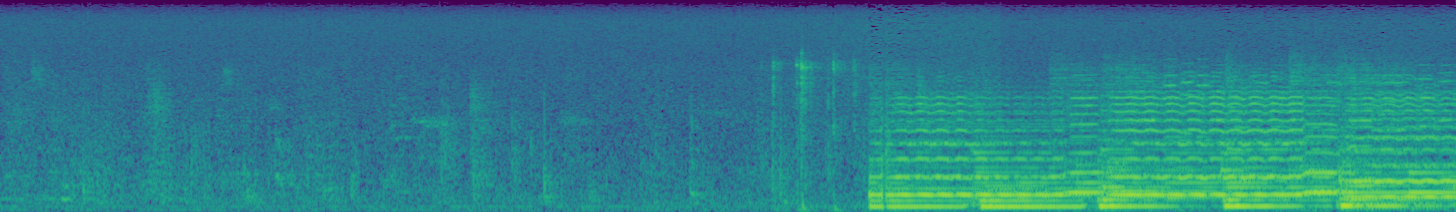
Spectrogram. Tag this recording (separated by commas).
Music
